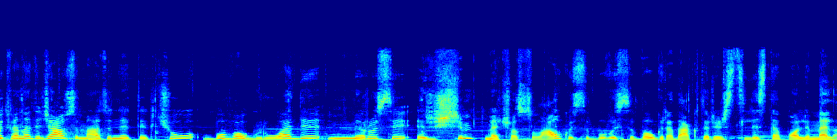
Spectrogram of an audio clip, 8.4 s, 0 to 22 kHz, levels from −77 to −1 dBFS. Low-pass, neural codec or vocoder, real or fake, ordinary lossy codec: 14.4 kHz; none; real; AAC, 48 kbps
